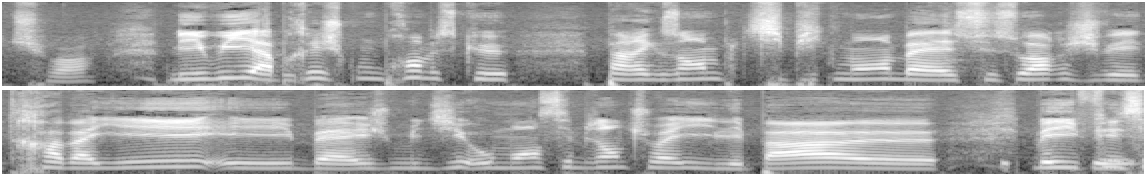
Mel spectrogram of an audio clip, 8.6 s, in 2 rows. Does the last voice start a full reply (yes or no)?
no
